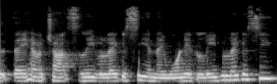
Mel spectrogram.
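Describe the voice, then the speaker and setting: A woman with a dark, mellow tone keeps her intonation fairly even. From England. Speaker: college basketball coach. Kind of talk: interview.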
